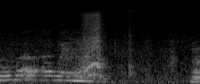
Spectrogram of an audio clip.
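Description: Zipper on a fabric bag being pulled open, one short bright rasp just before the one-second mark and some fainter rubbing of the bag after it, while a person talks briefly at the start.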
